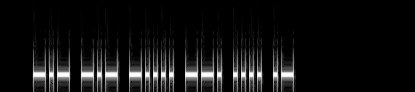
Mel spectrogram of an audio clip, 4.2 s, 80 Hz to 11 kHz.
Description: Morse code, heard as a keyed tone, about 30 wpm, 700 Hz. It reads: KK6GHA
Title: Call Signs - 30wpm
